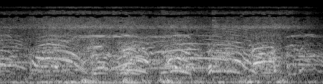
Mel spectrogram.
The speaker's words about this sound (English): This is the one that concerns me the most because there seems to be real momentum center of, of actually breaching the White House. They're trying to breach. They, they're screaming, break it down.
